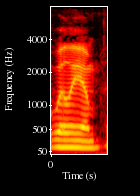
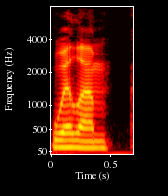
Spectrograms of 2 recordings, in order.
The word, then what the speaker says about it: Willem: William Defoe. – Yeah. No, Willem. It's not William. It's Willem.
